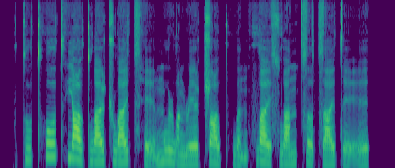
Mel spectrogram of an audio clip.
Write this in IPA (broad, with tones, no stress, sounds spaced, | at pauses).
t̪ u˧˥ t̪ʰ o˥ ʊ̯ t̪ʰ j ɑ˥˩ ʊ̯ t̪ w a˧˥ ɪ̯ ʈ͡ʂ w a˧˥ ɪ̯ t͡sʰ ḛ˨˩ ɪ̯ m u˥ ɻ w ɑ˨ ŋ ɻ e˧˥ ɪ̯ ʈ͡ʂ ɑ˥˩ ʊ̯ pʰ w ə̰˨˩ n f w a˥˩ ɪ̯ s w a˧˥ n t͡s ɤ˥˩ t͡s a˧˥ ɪ̯ t̪ ḛ˨˩˦ ɪ̯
